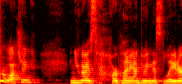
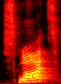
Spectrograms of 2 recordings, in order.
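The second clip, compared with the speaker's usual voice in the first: shouted command; 6 semitones higher, 7 dB louder, much slower than usual. Real, not acted. Coach calling out during workout.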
